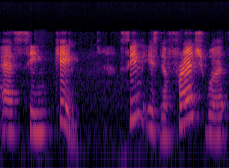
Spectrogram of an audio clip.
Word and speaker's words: cinquain: let's look at this the word thinking is pronounced as sin cain sin is the french word for five so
